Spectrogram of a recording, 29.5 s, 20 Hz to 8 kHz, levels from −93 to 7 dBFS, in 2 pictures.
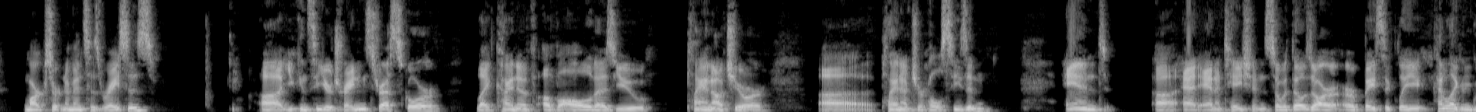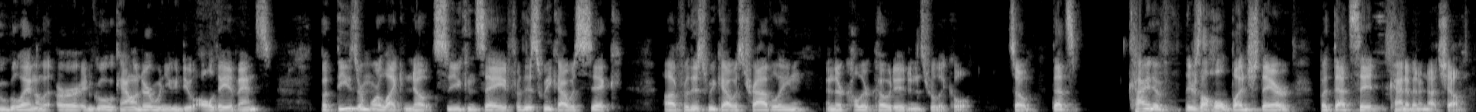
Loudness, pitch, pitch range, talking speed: -18 LUFS, 105 Hz, 95-125 Hz, 210 wpm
